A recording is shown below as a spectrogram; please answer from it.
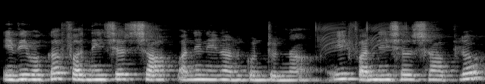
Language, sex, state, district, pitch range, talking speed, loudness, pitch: Telugu, female, Andhra Pradesh, Annamaya, 210-230 Hz, 150 wpm, -15 LUFS, 220 Hz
